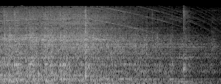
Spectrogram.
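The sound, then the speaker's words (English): A food processor whizzes up peeled garlic cloves with a loud, steady, rushing whir that eases off gradually toward the end, with no talking over it. “And then I've got some garlic, and I've already peeled that. Just going to pop all that into the food processor and whiz that up.”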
